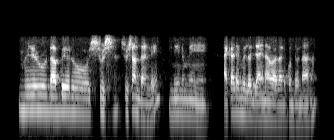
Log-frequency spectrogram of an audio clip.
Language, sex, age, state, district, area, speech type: Telugu, male, 18-30, Telangana, Yadadri Bhuvanagiri, urban, conversation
